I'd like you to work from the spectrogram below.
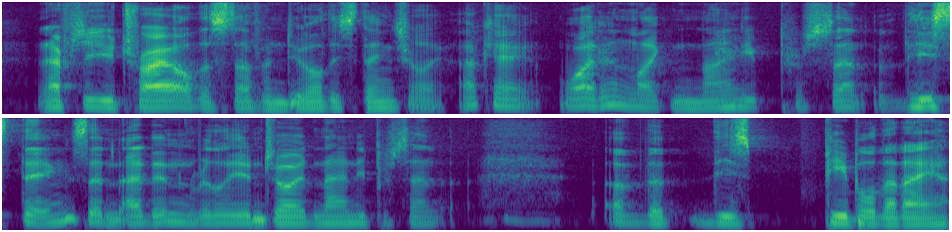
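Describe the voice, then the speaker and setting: This man has a normal speaking voice at medium pitch, talking at a moderate pace with ordinary pitch variation in a dry, close sound with no echo. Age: 20s. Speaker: filmmaker. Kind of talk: casual chat.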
